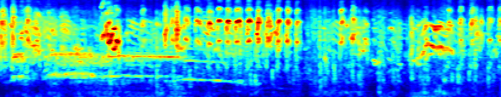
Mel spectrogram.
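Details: Budgerigars in an outdoor aviary within a forest, eating seeds; busy high chirping and warbled chatter over long, even whistled tones from other birds, with scattered clicks.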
